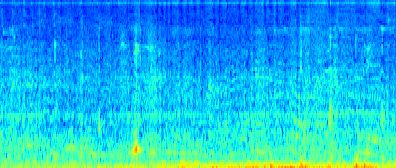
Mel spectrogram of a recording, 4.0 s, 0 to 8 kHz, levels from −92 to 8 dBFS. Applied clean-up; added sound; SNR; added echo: neural mask model DeepFilterNet 3.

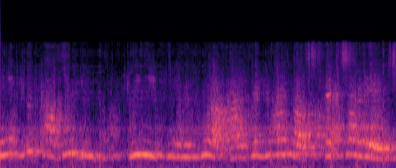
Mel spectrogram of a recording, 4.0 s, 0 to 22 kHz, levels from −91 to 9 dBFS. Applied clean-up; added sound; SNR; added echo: neural separator model SepFormer DNS4.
